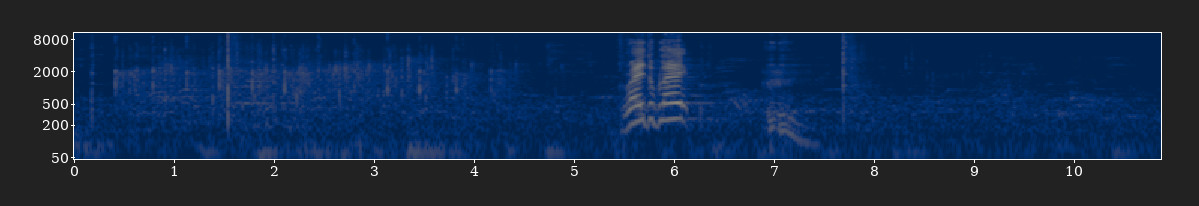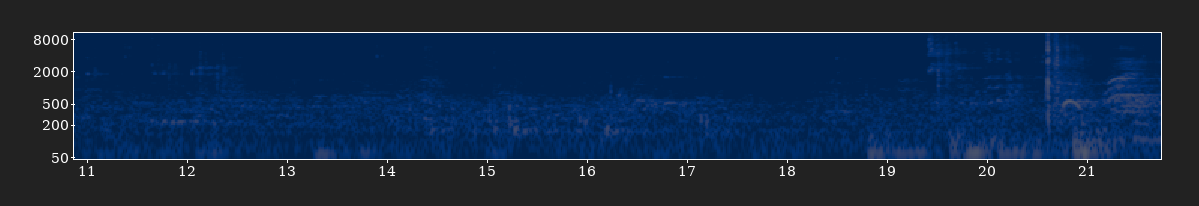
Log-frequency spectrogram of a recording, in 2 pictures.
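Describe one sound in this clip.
Rackets strike a shuttlecock in a rally inside a large echoing hall.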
